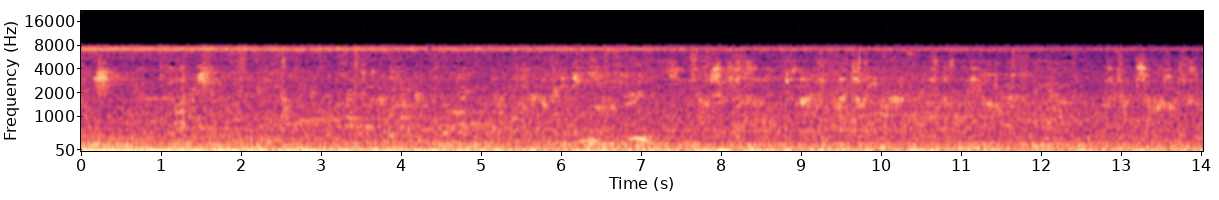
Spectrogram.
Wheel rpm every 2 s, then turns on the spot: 0, 0, 0, 0, 0, 0, 0.
none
